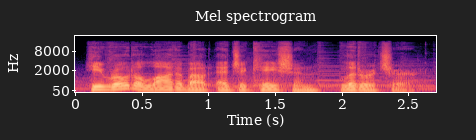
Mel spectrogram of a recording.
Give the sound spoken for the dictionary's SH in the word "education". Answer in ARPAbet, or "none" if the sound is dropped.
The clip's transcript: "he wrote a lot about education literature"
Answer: SH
